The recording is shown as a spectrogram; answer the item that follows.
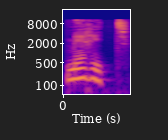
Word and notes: mérite: francais

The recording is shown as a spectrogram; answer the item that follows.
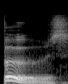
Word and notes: booze: anglais

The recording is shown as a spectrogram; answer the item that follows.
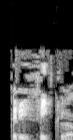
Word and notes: triciclo: espagnol

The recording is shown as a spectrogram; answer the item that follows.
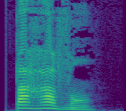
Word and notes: paravent: francais

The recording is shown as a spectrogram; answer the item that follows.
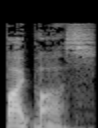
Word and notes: bypass: anglais

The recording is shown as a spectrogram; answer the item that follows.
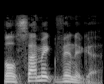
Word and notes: balsamic vinegar: anglais

